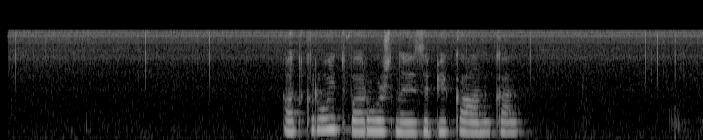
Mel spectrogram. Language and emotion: Russian, sad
